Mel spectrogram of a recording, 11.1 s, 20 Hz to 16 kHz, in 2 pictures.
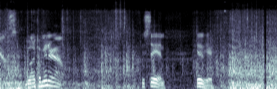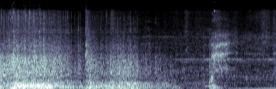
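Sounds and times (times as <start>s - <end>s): blower fan humming and whining: 0.0s - 11.0s.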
